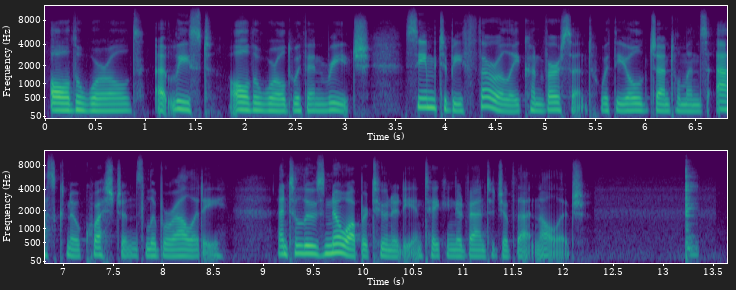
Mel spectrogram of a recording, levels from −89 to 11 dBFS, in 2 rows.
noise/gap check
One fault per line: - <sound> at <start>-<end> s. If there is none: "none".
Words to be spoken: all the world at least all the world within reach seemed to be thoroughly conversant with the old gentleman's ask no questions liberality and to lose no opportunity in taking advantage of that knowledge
- tap at 13.2-13.4 s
